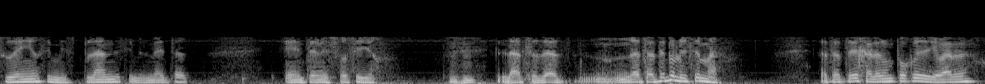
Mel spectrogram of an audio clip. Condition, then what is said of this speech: Parkinson's disease. Y, vemos físicamente a alguien temblando y hablando mal.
